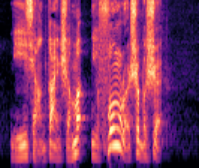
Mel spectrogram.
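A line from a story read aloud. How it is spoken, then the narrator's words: Angry grunt. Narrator (Chinese): 他闷哼一声，愤怒地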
